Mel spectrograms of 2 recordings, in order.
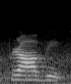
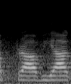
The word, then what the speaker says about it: Pravaig: अच्छा, ये जो बेंगलुरु बेस्ड वेंचर है इसका नाम जो है वो है प्राविक या प्रावियाग, आप कह सकते हो इसको, जो भी आपको अपने हिसाब से इसको प्रोनाउंस करना हो, ठीक है।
